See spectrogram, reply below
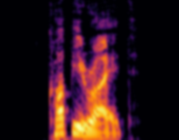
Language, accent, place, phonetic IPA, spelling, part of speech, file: German, Germany, Berlin, [ˈkɔpiˌʁaɪ̯t], Copyright, noun, De-Copyright.ogg
- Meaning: copyright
